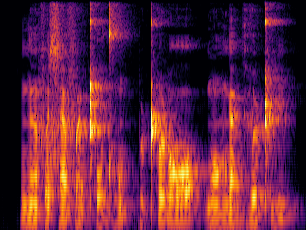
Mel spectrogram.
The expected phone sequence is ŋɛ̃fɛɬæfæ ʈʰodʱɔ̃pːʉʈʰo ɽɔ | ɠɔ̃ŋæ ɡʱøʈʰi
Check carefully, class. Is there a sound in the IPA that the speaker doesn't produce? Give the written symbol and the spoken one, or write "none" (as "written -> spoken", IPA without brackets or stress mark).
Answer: none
